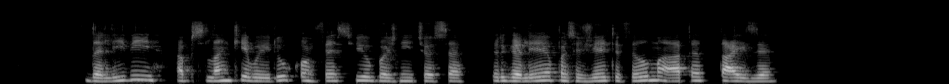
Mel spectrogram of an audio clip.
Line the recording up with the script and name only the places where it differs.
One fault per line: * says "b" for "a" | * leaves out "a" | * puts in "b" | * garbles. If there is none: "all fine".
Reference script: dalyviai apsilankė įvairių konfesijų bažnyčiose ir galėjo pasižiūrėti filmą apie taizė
all fine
